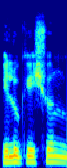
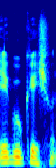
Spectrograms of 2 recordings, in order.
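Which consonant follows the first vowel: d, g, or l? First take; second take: l; g. First: The consonant after the first vowel is l. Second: The consonant after the first vowel is g. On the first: "সেটা উচ্চারণ ঠিকমতো হলো না" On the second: "সেটা উচ্চারণ ঠিকমতো হলো না"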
